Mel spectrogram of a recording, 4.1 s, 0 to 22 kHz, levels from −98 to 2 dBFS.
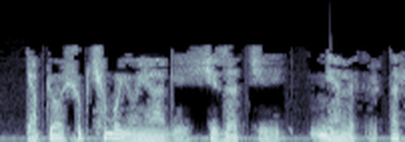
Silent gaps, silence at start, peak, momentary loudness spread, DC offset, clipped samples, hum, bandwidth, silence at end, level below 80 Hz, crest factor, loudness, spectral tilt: none; 0.2 s; 0 dBFS; 8 LU; under 0.1%; under 0.1%; none; 5.8 kHz; 0 s; -28 dBFS; 16 dB; -16 LUFS; -5.5 dB/octave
